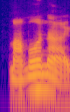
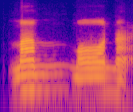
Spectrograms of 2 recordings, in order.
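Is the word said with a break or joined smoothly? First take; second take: joined; break. First: The syllables are joined smoothly without a break. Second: There is a slight break after the first syllable. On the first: This is the Arabic form of the word. "Beda dengan Mamona gitu" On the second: This is the Latin form of the word. "jadi di ada seperti ada koma, kayak ada im nggak bisa nggak bisa digabung"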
